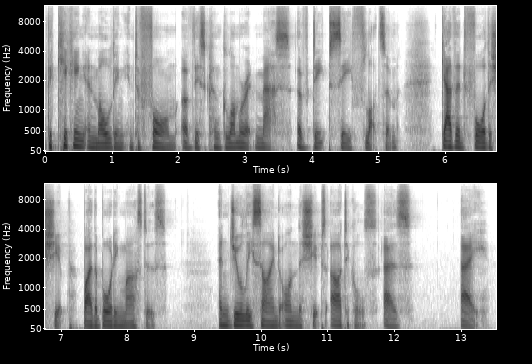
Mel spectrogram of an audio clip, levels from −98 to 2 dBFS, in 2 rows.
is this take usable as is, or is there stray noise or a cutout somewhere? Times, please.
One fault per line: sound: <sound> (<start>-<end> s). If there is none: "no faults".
no faults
